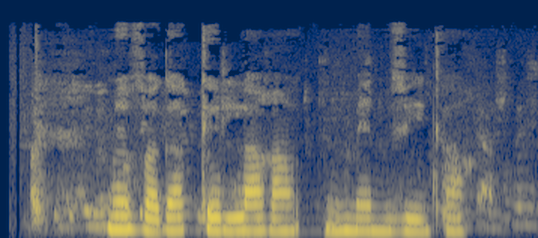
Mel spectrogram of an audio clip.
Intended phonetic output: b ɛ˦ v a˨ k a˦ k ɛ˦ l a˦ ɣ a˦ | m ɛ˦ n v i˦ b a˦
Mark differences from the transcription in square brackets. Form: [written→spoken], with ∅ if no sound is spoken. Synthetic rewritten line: [b→m] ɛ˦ v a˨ [k→ɡ] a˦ k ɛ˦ l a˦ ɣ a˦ | m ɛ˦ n v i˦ [b→ɡ] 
